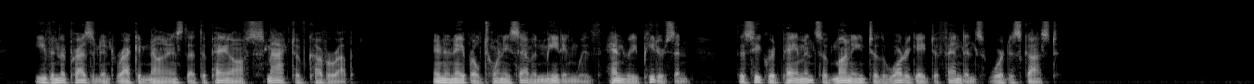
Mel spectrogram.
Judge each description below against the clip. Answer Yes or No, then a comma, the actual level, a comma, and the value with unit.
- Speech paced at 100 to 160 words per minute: Yes, average, 155 wpm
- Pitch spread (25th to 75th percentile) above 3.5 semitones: No, average, 2.8 semitones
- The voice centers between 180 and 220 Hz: No, very low, 80 Hz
